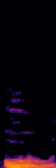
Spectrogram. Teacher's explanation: एकदम बिल्कुल कंठ के पीछे से ध्वनि आ रही है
